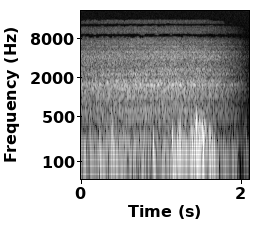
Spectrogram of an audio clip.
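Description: Faint, uneven low rumble of outdoor background noise with a light hiss, cutting off abruptly at the end.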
